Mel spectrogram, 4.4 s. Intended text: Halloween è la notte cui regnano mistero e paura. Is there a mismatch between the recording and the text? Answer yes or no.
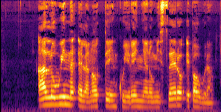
yes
